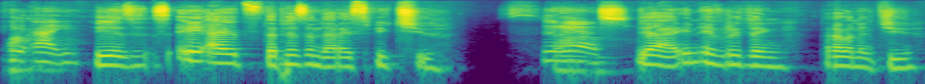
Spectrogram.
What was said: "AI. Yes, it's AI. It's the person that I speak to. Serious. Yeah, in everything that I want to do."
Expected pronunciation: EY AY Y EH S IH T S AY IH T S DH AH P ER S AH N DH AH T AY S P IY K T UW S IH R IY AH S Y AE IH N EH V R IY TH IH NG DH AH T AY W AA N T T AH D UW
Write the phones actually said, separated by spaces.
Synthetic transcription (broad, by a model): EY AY Y EH S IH T AY IH T S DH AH P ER S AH N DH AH T AY S P IY K T UW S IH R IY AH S Y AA IH N EH V R IY TH IH NG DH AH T AY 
